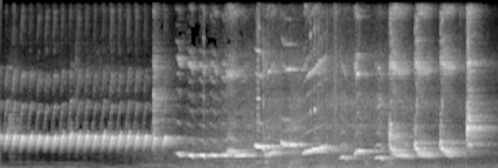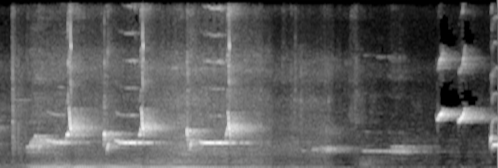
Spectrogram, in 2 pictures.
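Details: White-rumped shama song used to provoke other birds into singing: a fast buzzy trill, then varied whistled and rasping phrases jumping between pitches, with short high notes near the end.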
